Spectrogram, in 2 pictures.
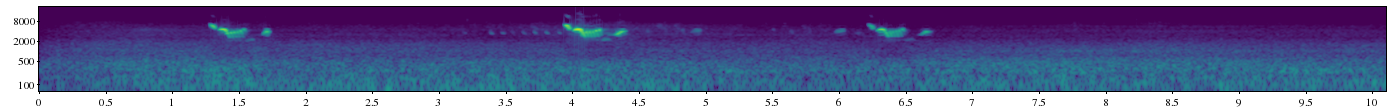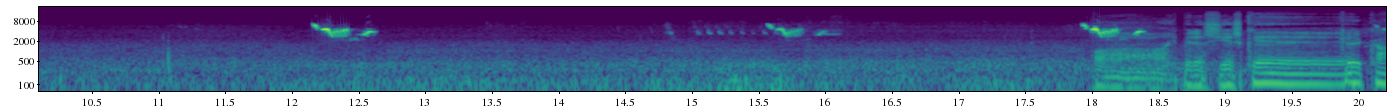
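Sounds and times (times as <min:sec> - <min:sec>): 
small bird singing short high chirping phrases: 0:01.3 - 0:01.7, 0:03.8 - 0:04.4, 0:06.2 - 0:06.7, 0:12.2 - 0:12.6, 0:14.8 - 0:16.1
speech: 0:18.8 - 0:20.1.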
